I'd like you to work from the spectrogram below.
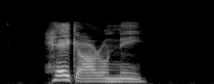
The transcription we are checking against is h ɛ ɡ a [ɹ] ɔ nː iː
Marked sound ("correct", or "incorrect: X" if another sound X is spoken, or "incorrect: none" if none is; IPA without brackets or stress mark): correct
